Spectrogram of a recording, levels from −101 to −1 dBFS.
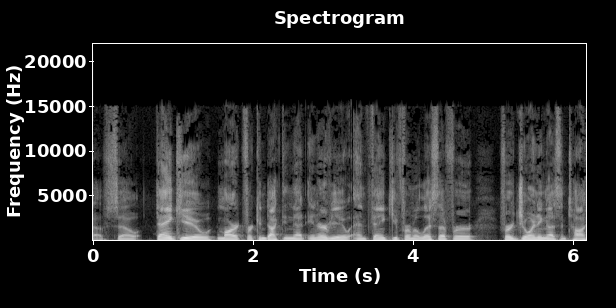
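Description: Listening to the speech recording, nothing technical stood out anywhere in it.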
